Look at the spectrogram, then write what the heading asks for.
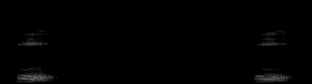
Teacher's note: In I, the first mora is pronounced high-pitched and the second low-pitched, so the whole word has a falling intonation.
